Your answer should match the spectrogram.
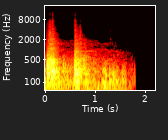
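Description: Two heavy thumps about half a second apart over a low, uneven rumble, then the sound cuts off abruptly near the end.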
